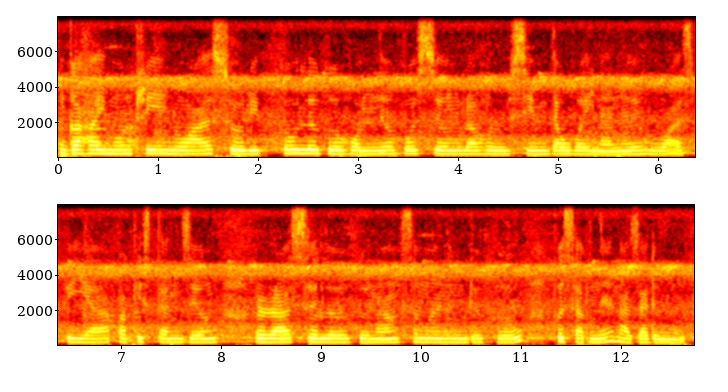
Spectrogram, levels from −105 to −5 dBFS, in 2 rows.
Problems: none marked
